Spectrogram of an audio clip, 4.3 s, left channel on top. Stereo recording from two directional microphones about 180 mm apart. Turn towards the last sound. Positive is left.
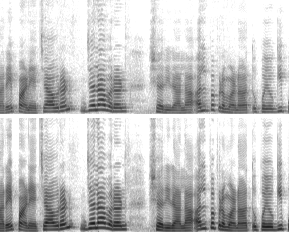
turn(degrees=-45)  # may be behind; listen again after turning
